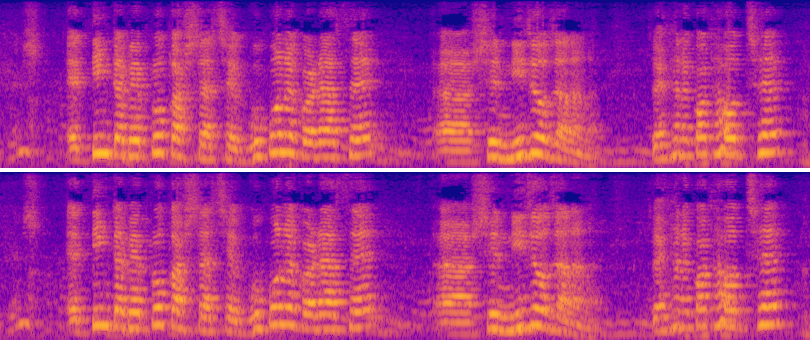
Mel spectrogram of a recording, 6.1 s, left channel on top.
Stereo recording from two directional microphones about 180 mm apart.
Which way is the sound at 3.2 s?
10° left (ahead or behind).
